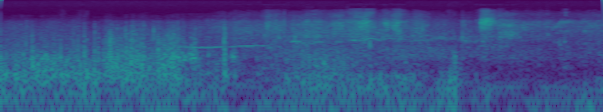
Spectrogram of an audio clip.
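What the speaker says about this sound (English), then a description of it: "I'll go on the inside to keep off the wind." Wind sweeps across open water during a cheap-rod fishing outing, a steady blustery roar buffeting close against the microphone with no break for the whole stretch.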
